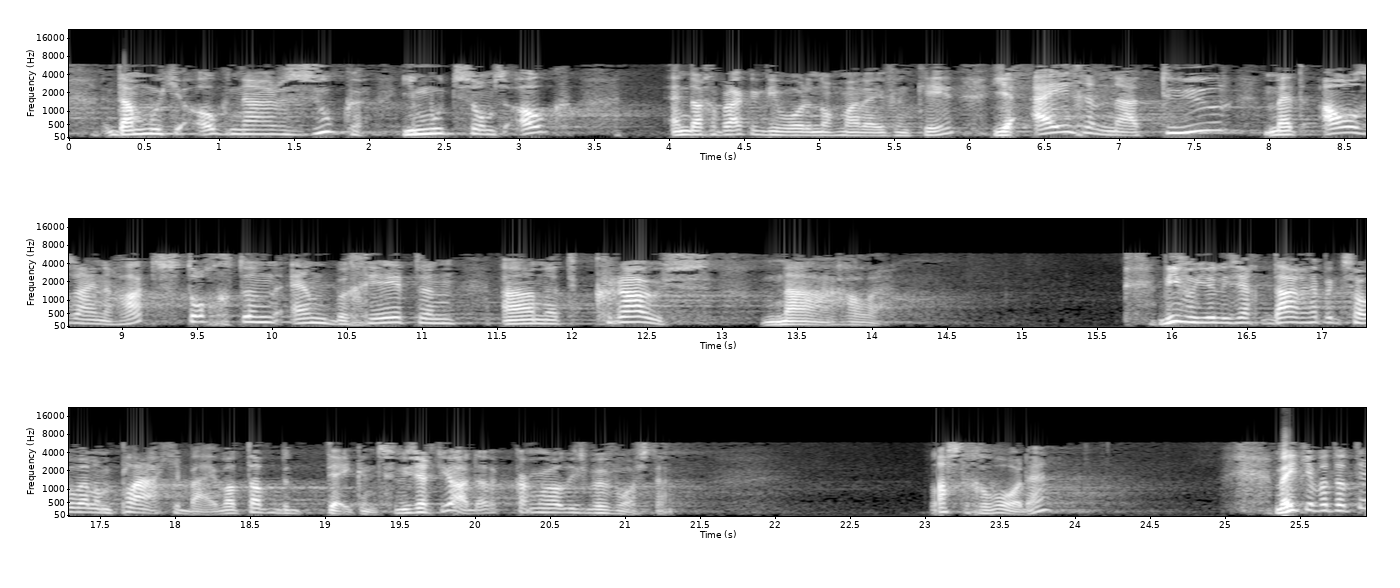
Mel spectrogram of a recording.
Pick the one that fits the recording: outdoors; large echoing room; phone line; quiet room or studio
large echoing room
